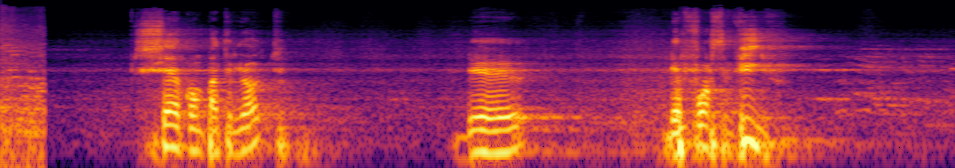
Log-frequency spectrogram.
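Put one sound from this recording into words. A man speaks into a microphone through a loudspeaker, with pauses.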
